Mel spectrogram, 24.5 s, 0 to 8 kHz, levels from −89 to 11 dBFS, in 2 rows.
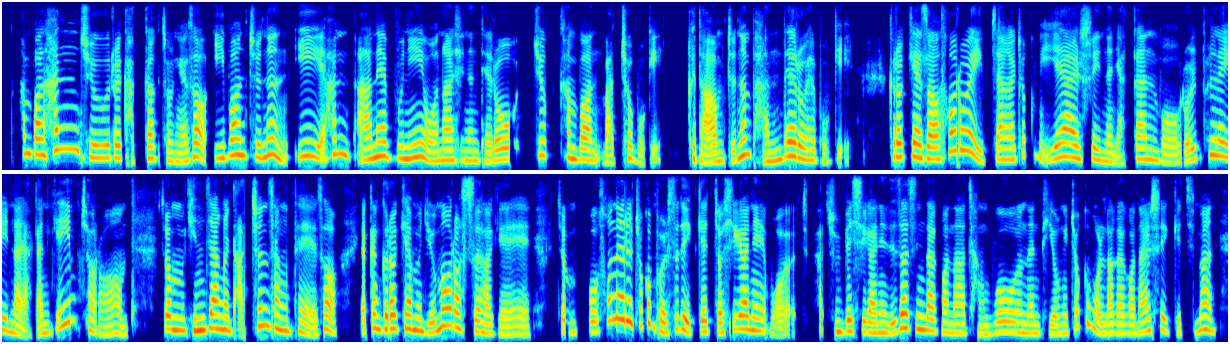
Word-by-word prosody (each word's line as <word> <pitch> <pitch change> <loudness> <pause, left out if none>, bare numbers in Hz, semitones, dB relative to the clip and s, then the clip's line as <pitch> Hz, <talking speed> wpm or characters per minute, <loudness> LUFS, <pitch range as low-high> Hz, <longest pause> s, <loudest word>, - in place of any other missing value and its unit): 한번 300 -2 +2
1 370 +4 -1
주를 225 -3 0
각각 215 -2 -4
정해서 170 +6 0
이번 270 +6 +3
주는 235 -1 +1
이 250 -1 0
한 285 -1 -1
아내분이 225 +1 +2
원하시는 180 0 -1
대로 180 +5 +1 0.2
"쭉 265 0 -4 0.2
한번 200 -4 +2
맞춰 145 +9 -3
보기." 190 - -11 0.2
그다음 160 -4 +1
주는 255 +11 +1
"반대로 200 - +2
해 180 - -1
보기." 180 - -12 0.5
그렇게 245 0 +3
해서 215 -3 +5
서로의 340 - +2
입장을 195 +3 -1
조금 260 0 -9
이해할 230 +1 +3
수 205 +1 -4
있는 165 -5 -2
약간 195 +8 -3
뭐 145 -3 -6
롤플레이나 210 - 0
약간 170 +2 -4
게임처럼 180 - -3 0.3
좀 225 -2 +3
긴장을 225 +3 +5
낮춘 300 0 -2
상태에서 200 - 0 0.2
약간 255 - +1
그렇게 245 +1 +4
하면 220 -4 +4
유머러스하게 175 - 0 0.3
좀 180 - -5
뭐 185 +1 -2
손해를 395 - +5
쪼끔 330 +1 -3
볼 185 -8 +1
수도 235 +6 -4
있겠죠. 190 0 +1
시간이 225 +2 +1
뭐 130 -3 -6
저 - - -6 0.3
하 - - -14
준비 195 0 0
시간이 180 -3 -1
늦어진다거나 200 -5 +1
장 150 -2 -8
보는 180 -2 -2
비용이 160 0 -6
조금 290 +4 -4
올라가거나 165 0 -3
할 205 - 0
수 220 - -11
있겠지만 195 +4 -4
205 Hz, 360 characters per minute, -18 LUFS, 175-245 Hz, 0.5 s, 해서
